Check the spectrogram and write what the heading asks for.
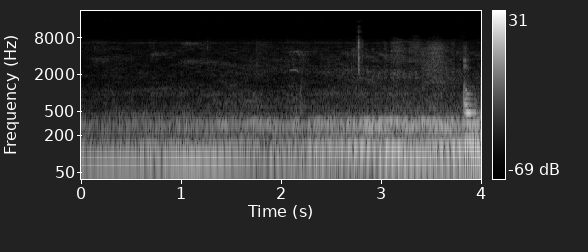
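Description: A steady low rumble that slowly grows louder, with a couple of faint clicks near the end.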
